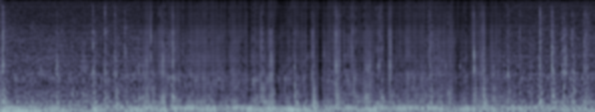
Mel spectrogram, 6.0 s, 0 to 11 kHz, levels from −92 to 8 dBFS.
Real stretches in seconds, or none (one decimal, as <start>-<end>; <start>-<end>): 0.0-1.4; 5.0-6.0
